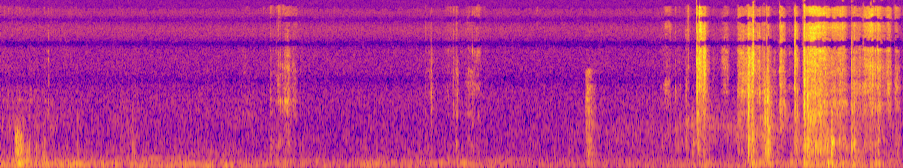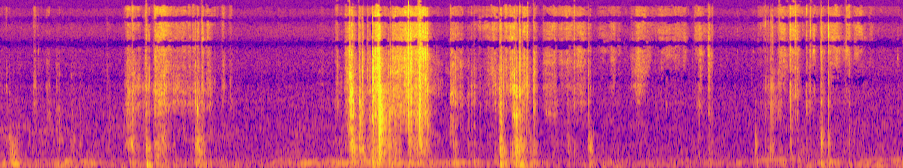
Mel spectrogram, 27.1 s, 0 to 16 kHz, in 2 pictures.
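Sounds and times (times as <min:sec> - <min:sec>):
paper booklet rustling: 0:10.1 - 0:13.8, 0:15.4 - 0:17.0, 0:18.6 - 0:26.6.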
